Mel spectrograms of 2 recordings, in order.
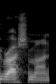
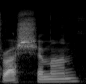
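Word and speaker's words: Rashōmon: I think it's Rashomon. We should be asking you. In Japanese, it would be Rashomon.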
